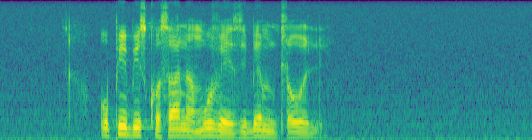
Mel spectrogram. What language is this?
South Ndebele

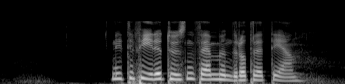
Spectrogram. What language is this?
Norwegian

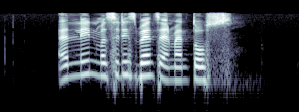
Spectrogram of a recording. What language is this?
English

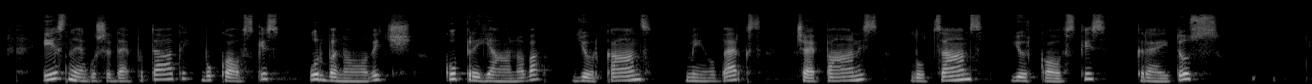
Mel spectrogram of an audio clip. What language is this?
Latvian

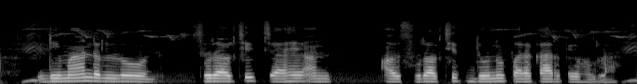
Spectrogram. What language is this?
Bhojpuri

